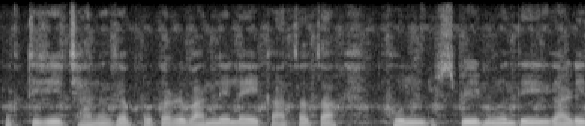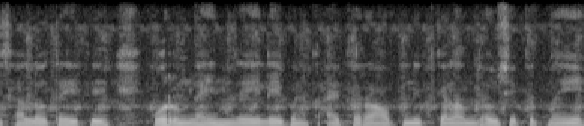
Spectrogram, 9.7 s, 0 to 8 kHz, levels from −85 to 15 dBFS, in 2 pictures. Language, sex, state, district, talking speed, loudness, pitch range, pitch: Marathi, male, Maharashtra, Washim, 155 wpm, -20 LUFS, 115-125 Hz, 120 Hz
